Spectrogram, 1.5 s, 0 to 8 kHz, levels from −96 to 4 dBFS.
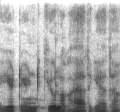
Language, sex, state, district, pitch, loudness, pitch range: Hindi, male, Chhattisgarh, Bilaspur, 95 Hz, -17 LUFS, 90-100 Hz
